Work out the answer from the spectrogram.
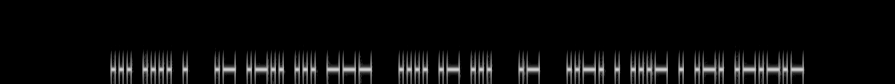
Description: Morse code, heard as a keyed tone, about 30 wpm, 700 Hz. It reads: SHE ALSO HAS A FEVER.
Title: Easy Phrases 30wpm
